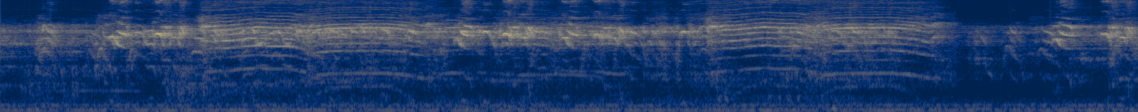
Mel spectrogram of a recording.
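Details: Héc xoan bird calling in an edited, noise-cleaned recording meant for luring flocks: a near-continuous run of rough, grating squawks rich in overtones, easing briefly near the end before a final burst.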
